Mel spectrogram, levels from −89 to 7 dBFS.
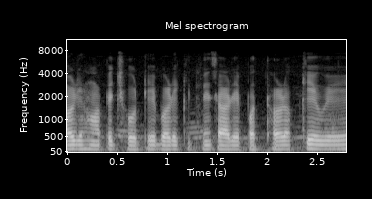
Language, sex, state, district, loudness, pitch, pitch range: Hindi, male, Chandigarh, Chandigarh, -20 LUFS, 120 Hz, 115-120 Hz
